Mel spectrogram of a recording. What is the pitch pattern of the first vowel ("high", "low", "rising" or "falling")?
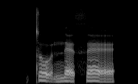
falling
